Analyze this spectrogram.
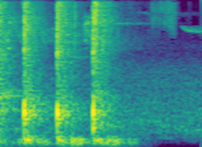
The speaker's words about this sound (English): I'll go knock on Piper's door.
